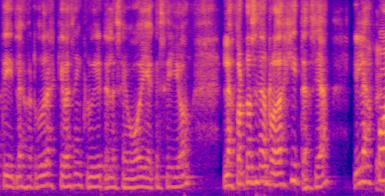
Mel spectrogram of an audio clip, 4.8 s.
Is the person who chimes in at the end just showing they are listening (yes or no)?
yes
